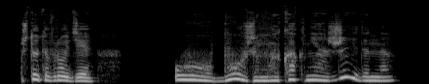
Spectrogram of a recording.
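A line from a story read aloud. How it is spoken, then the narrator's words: Higher, plaintive, softened voice. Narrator (Russian): Ее голос поднялся на октаву и жалобно смягчился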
